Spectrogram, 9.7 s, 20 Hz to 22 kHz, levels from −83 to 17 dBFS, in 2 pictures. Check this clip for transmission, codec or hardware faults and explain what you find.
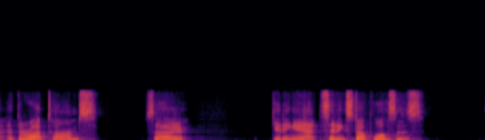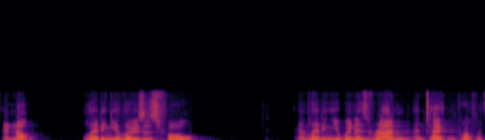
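No transmission, codec or hardware faults can be heard in this speech. It comes through G.722 wideband telephone coding at 64 kbit/s, so nothing reaches above 7.7 kHz, and any trace of the coding itself is faint at most.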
